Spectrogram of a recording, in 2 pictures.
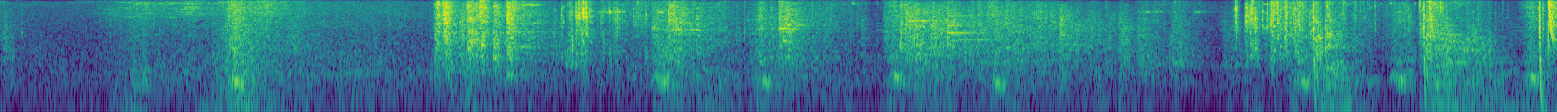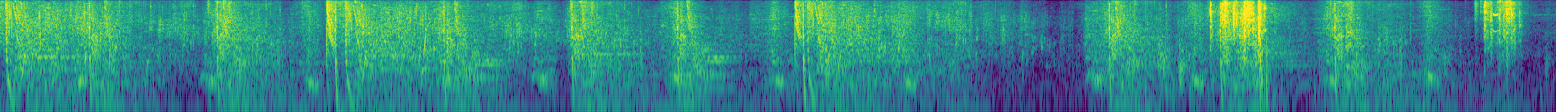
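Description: A pickaxe strikes metal and wood again and again.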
